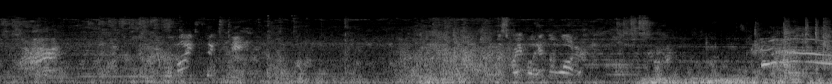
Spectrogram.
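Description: Short, indistinct voices calling out over a continuous low rumble, with the loudest call near the end.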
